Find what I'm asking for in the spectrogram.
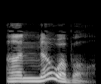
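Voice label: "unknowable", British English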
